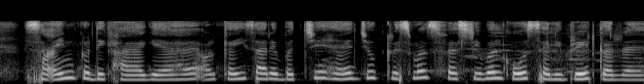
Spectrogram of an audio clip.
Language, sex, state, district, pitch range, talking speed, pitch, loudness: Hindi, female, Uttar Pradesh, Hamirpur, 235-275 Hz, 165 wpm, 255 Hz, -20 LUFS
